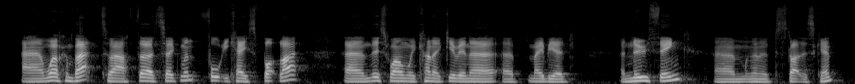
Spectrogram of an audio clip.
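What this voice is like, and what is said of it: Out of breath speaker. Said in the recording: “I'm out of breath again. Stairs.”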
